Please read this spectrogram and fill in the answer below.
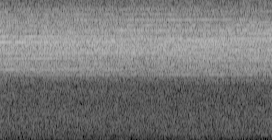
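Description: Faint, steady high-pitched drone of insects, typical of crickets in summer woods.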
